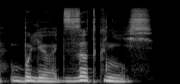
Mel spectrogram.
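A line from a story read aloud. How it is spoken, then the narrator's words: Snapping. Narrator (Russian): Огрызнулся Дариус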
